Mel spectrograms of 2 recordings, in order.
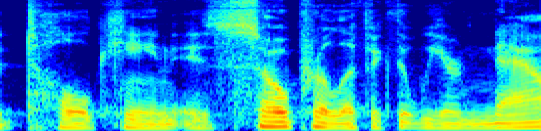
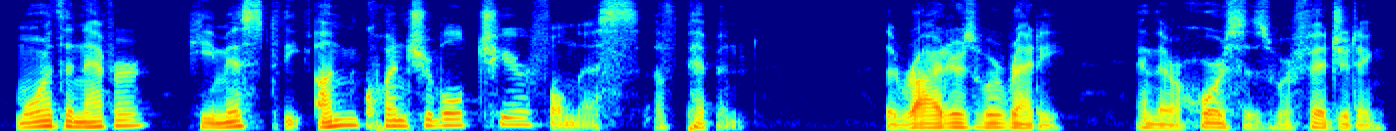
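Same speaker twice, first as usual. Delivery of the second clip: dramatic reading aloud; 6 dB louder than usual. Acted. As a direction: read it like an audiobook. Reads a book passage aloud.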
